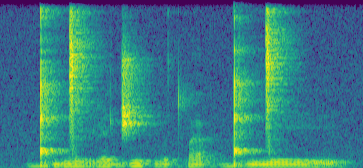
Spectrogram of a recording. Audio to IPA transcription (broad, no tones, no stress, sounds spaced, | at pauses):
ɡ͡ǃ i ɖ ŋ͡ǀ e r ɭ ɛ d͡ʒ e p w ə t p aː p ɡ͡ǃ i ŋ͡ǀ eː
